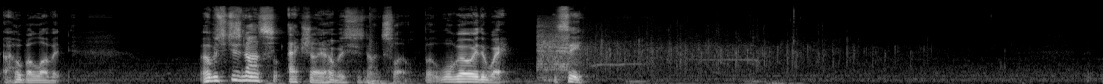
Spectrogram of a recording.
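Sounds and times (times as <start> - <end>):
faint applause and crowd noise: 5.4 - 9.8.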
